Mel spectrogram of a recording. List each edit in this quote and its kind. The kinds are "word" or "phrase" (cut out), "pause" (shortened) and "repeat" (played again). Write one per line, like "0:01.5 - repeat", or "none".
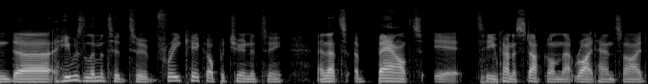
0:01.6 - phrase
0:05.0 - word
